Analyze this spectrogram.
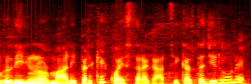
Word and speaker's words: Caltagirone: Allora, Calta Girone, ragazzi, che però detta così, anche quando prima l'ha detto Anghela, stiamo andando a Caltagirone, no, non sta bene, secondo me. Bisogna comunque pronunciarlo bene. Siamo a Caltagirone. Ah, questo mi suona molto meglio.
